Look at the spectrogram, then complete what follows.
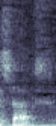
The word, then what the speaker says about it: Sachs: y él es Kurt Sachs, que vivió un poco antes. Kurt se escribe con C, Sachs, como con CH.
